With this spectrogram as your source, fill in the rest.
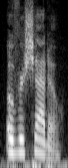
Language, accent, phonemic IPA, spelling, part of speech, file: English, US, /ˌoʊ.vɚˈʃæd.oʊ/, overshadow, verb, En-us-overshadow.ogg
- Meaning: 1. To obscure something by casting a shadow 2. To dominate something and make it seem insignificant 3. To shelter or protect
